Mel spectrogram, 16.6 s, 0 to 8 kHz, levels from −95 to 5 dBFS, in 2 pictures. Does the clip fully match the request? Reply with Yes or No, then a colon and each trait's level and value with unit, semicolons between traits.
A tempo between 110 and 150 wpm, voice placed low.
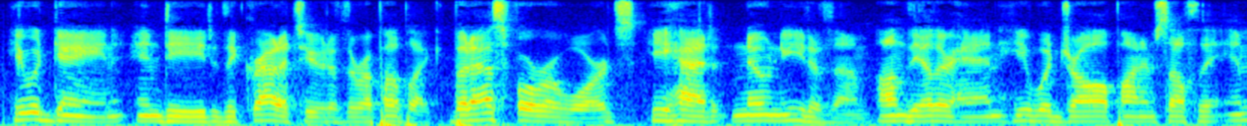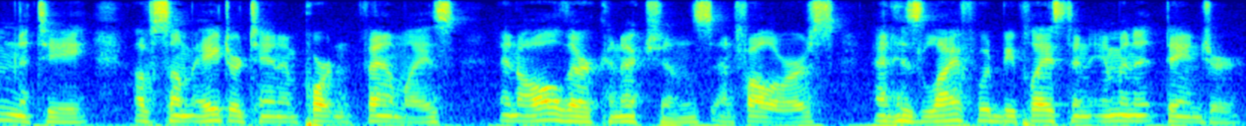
No: average, 190 wpm; low, 120 Hz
